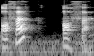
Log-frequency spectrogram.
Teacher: the second syllable is unstressed the first syllable is stressed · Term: stressed syllables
